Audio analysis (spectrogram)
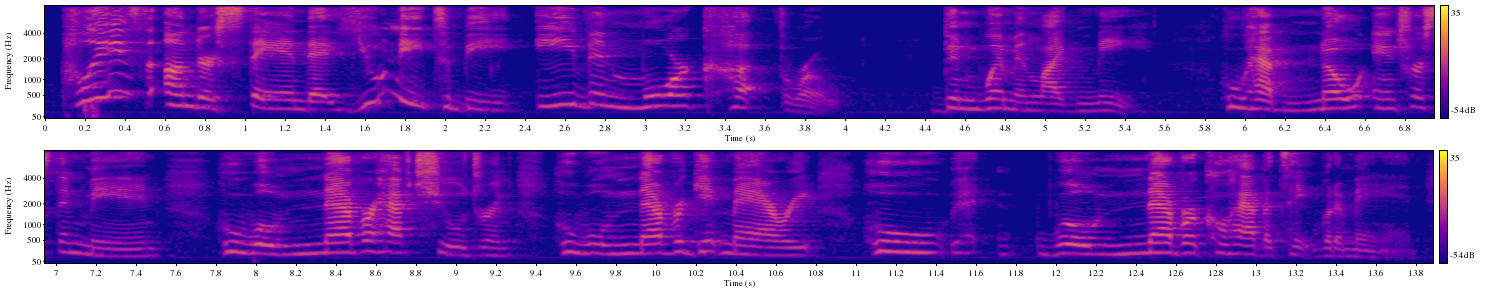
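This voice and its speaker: A woman giving an opinionated monologue to viewers, blunt and emphatic, posing pointed rhetorical questions as she goes. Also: medium pitch. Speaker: social media commentator.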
